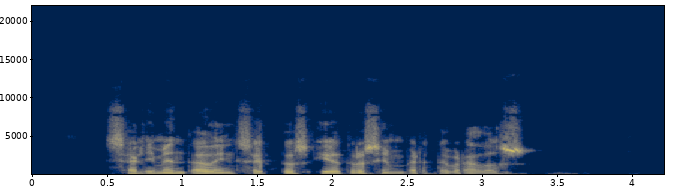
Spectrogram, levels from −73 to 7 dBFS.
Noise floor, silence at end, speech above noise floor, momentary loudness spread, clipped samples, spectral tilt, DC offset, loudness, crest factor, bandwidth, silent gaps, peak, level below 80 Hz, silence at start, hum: -76 dBFS; 0.9 s; 58 dB; 11 LU; under 0.1%; -4 dB/octave; under 0.1%; -17 LUFS; 18 dB; 9.8 kHz; none; -2 dBFS; -62 dBFS; 0.5 s; none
